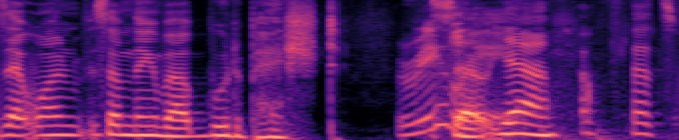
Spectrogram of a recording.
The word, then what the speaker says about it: Budapest: And Budapest. Budapest. Budapes. It's shesh. Shushesh. Not with not with a te.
